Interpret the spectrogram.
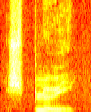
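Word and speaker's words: splüi: In Valle Bavona, dicevi, esistono, adesso lo dico io, sicuramente sbaglio la pronuncia, gli Splui. – Sì, assolutamente giusto.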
